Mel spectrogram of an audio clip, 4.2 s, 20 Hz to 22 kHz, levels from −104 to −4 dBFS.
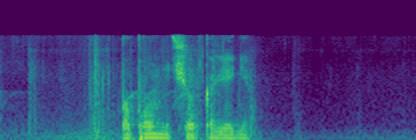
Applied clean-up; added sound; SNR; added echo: neural mask model RNNoise.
